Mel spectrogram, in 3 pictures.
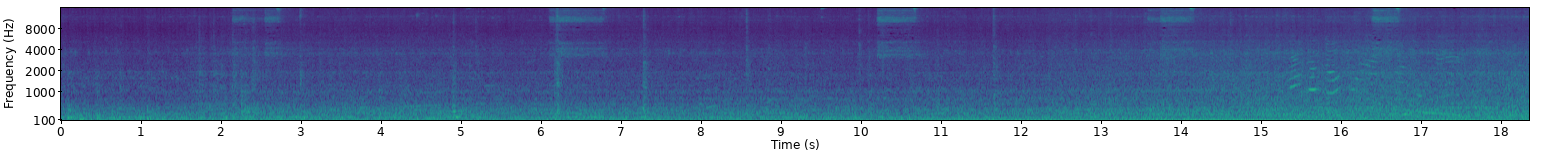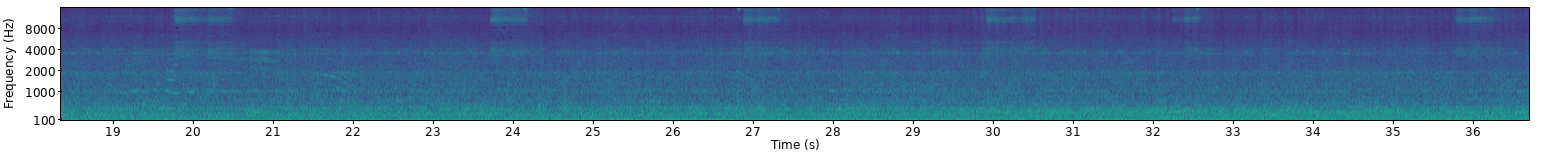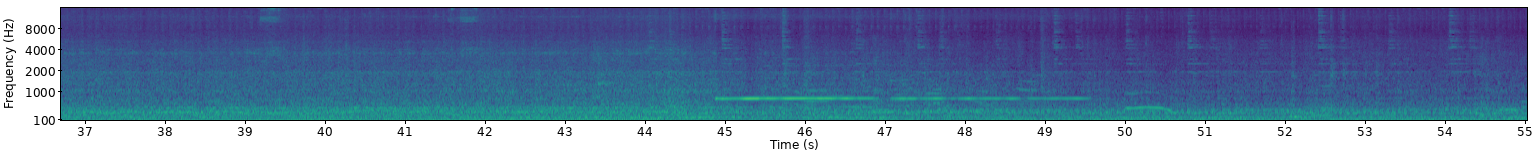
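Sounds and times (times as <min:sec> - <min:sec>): train cars rumbling on track: 0:00.0 - 0:55.0
high squeal: 0:44.8 - 0:50.7.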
